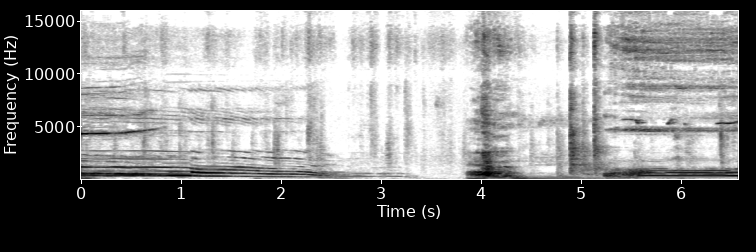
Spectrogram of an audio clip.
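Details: At a southern Ohio wolf sanctuary, a wolfdog gives a long howl that slides steadily downward and fades, then after a short silence a rising-falling yelp and a fresh steady howl.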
